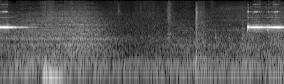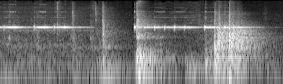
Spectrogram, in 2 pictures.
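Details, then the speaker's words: Repeated high-pitched electronic alarm tones from a Siare transport ventilator switched on with its oxygen cylinder closed, signalling no oxygen supply; ventilator oxygen supply failure alarm. "Я включив прилад балон закритий тобто немає подачі кисню бачите червоний сигнал тривоги подача кисню"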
